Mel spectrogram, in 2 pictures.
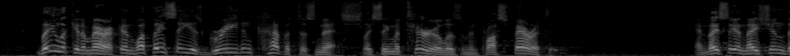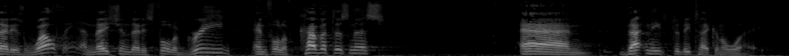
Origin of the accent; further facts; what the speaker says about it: United States; I'm an American and I'm proud of it.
